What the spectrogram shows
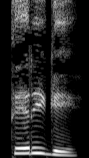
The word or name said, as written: ತೆರಿಗೆ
